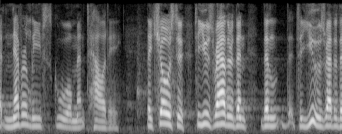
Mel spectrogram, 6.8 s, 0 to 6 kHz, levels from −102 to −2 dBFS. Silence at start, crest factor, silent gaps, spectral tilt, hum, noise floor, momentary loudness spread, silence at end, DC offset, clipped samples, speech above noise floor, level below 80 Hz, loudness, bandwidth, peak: 0 s; 22 dB; none; -8 dB/octave; none; -54 dBFS; 18 LU; 0 s; under 0.1%; under 0.1%; 32 dB; -70 dBFS; -22 LUFS; 5.8 kHz; 0 dBFS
